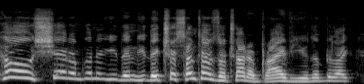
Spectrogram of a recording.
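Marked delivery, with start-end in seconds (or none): 0.0-1.2 high startled "oh shit"; mock alarm. Smuggler caught by the cop, high mock alarm. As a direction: yelp it up high like a caught crook.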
